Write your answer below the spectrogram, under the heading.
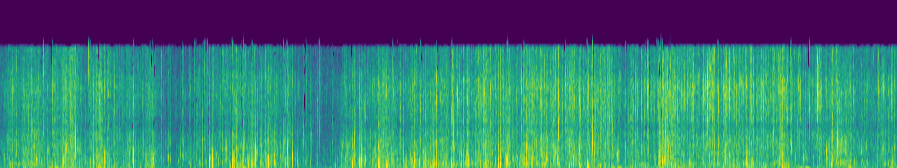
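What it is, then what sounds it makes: Plastic bag crinkle ball being squeezed. A round white plastic bag stuffed into a crinkle ball is squeezed and crumpled by the fingers and thumbs of both hands. A steady, dense crinkling fills the clip, with quick bright crackles and snaps scattered irregularly throughout and no ringing after each one.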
